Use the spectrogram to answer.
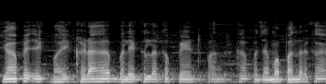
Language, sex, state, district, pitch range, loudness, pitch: Hindi, male, Haryana, Jhajjar, 115-130 Hz, -17 LUFS, 120 Hz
